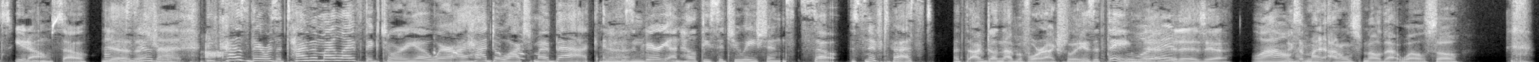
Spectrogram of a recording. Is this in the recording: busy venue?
no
